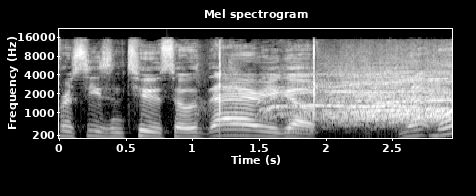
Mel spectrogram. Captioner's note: cheering and applause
